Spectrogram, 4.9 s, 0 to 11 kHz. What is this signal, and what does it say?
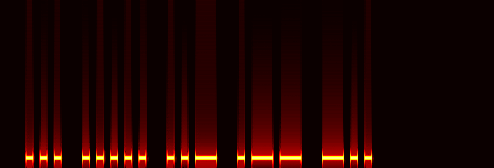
Morse code, heard as a keyed tone, about 17 wpm, 700 Hz. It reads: S5UWD
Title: Five Challenging Letter-Number Combinations 17wpm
